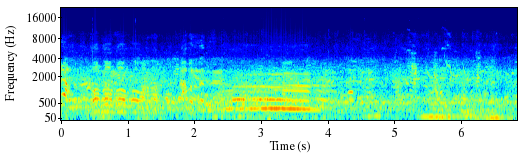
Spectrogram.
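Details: Cattle at the Horgaj cattle market in Saturia, Manikganj, Bangladesh: a single low, drawn-out moo of about two seconds swells out of dense crowd chatter, with men talking and calling all around.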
